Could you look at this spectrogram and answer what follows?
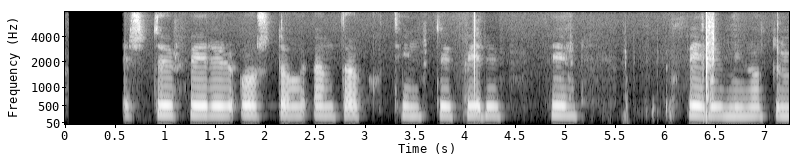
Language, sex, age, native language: Icelandic, female, 15, Icelandic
